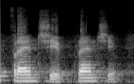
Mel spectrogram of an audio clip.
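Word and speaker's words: friendship: तो फिर जब हम इस फ्रेंडशिप को प्रोनाउंस करते हैं तो इसमें डी की जो साउंड है उसको प्रोनाउंस नहीं करते, जैसा कि फ्रेंडशिप।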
